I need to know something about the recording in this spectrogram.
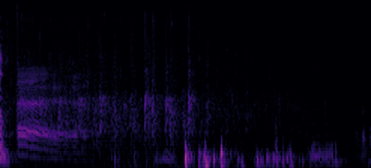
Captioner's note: clapping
